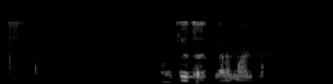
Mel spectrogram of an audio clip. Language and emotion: Russian, neutral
